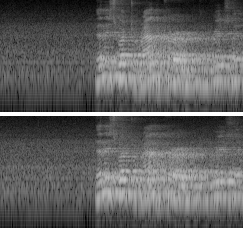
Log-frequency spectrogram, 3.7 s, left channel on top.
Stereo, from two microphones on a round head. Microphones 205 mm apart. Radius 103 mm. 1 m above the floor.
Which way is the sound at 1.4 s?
15° right (ahead or behind).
